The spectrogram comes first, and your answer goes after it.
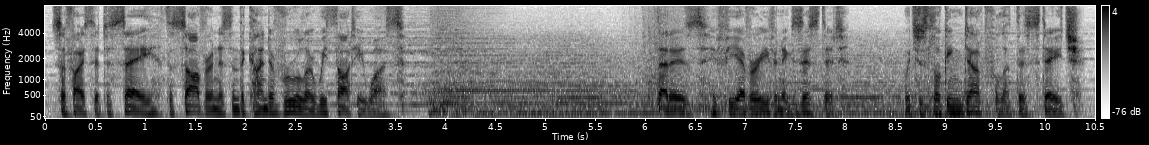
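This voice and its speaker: An actor playing a calm, resolute noble lord in a video game, speaking formally and eloquently in measured phrases. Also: male voice, low-pitched, heavy reverb, long reverb tail, far from the mic, over music, natural voice. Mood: dry, grave.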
